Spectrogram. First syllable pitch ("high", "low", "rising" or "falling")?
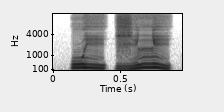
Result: falling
